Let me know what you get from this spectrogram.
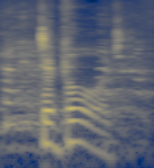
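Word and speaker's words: Debord: How do you pronounce how do you pronounce the name D-E-B-O-R-D? De Boer. I said, de Boer. Oh, right, de Boer, okay, good.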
